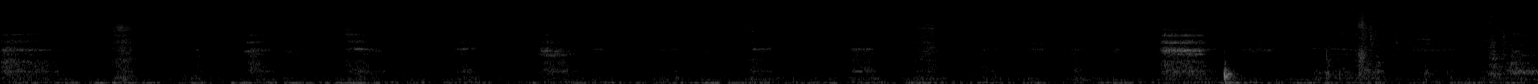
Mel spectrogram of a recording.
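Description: Faint, effortful breathing of a person working through a set of one-arm kettlebell rows: a breath about once a second, with a louder breath near the end.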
